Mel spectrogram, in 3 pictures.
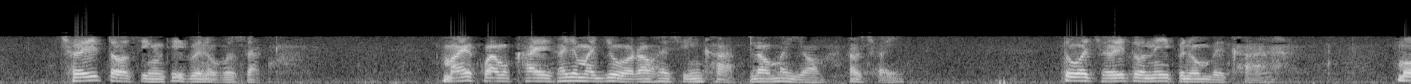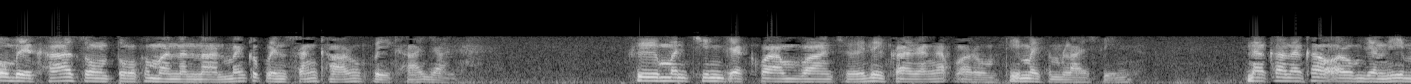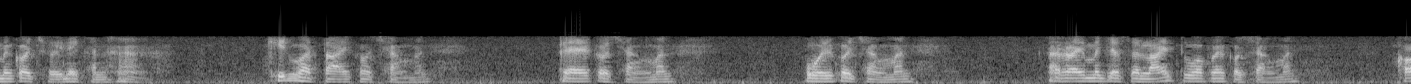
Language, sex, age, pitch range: Thai, male, 60-79, 105-140 Hz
